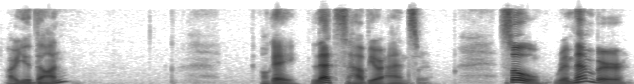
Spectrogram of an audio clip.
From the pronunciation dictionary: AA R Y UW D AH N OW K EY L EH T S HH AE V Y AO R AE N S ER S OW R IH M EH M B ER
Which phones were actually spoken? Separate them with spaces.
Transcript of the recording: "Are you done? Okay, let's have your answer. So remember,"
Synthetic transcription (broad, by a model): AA R Y UW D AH N OW K EY L EH T S HH AE V Y AO R AE N S ER S OW R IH M EH M B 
